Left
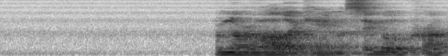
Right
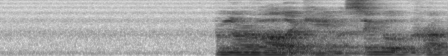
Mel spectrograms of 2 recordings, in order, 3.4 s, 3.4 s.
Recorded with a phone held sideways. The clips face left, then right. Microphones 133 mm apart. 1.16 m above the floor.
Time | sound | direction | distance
1.6 | a man speaking | 50° left (ahead or behind) | 1.8 m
